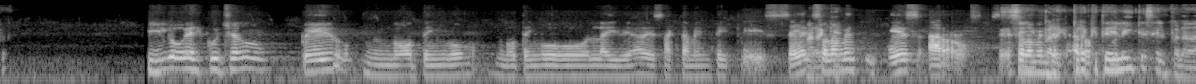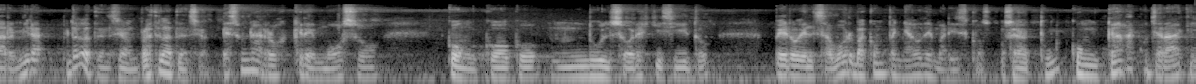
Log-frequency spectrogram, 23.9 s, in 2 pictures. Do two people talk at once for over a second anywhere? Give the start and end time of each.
10.0-11.2

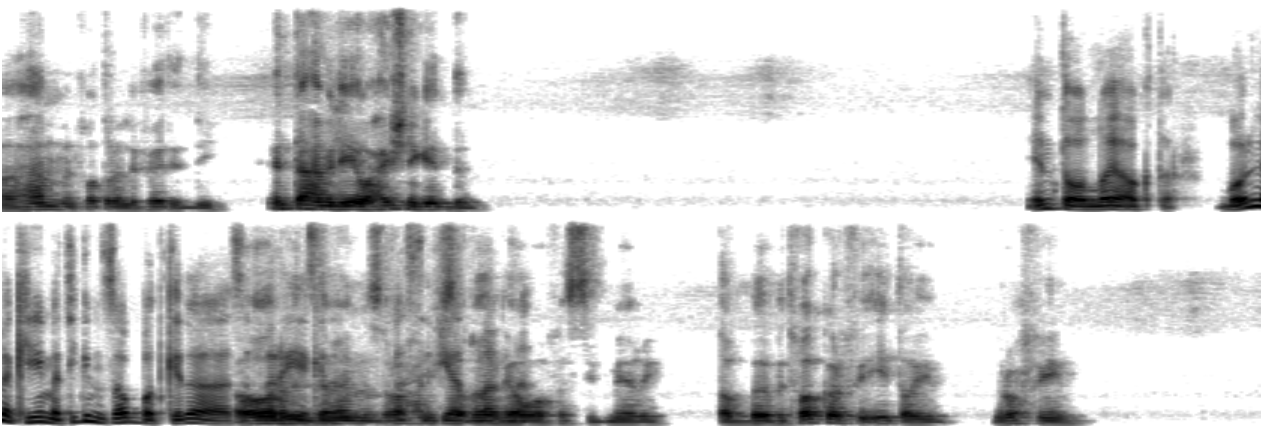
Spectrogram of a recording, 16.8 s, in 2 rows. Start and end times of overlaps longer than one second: 9.9-11.9

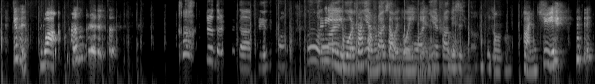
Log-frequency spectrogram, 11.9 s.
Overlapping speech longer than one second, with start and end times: 6.4-9.2

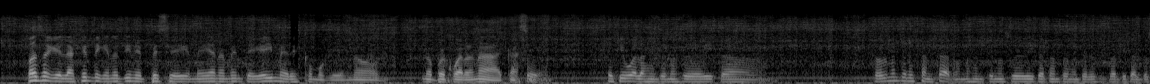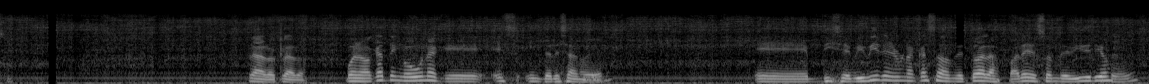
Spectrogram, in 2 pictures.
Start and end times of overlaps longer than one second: none

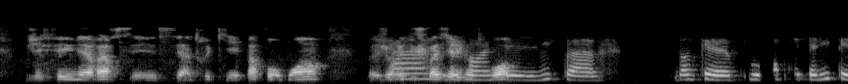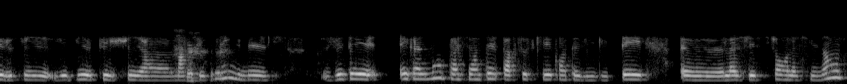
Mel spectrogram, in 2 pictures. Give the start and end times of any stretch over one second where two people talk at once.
3.9-5.2

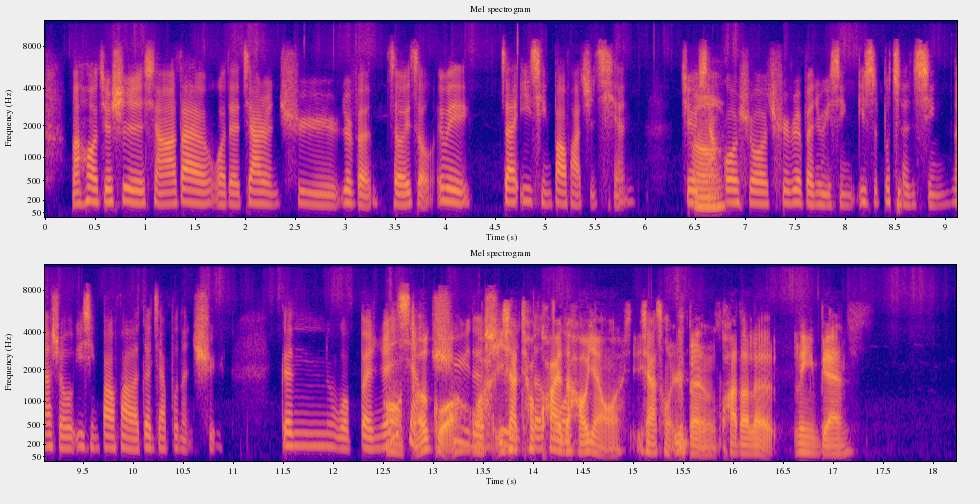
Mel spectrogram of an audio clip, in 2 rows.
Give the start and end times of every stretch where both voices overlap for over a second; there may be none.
12.5-14.4

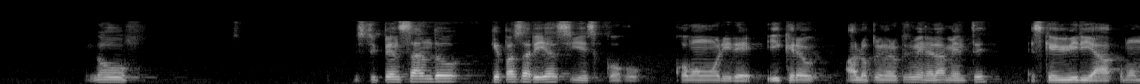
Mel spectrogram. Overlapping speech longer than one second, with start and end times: none

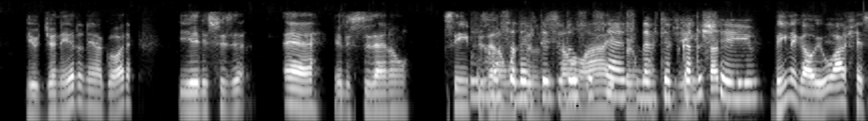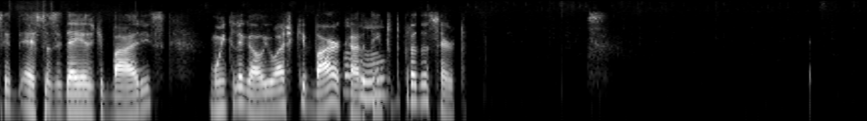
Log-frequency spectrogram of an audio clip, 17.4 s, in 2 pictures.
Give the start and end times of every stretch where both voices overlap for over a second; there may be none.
4.7-7.3

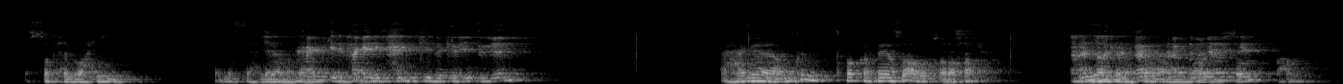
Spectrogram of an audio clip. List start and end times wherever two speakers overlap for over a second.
2.6-3.8, 10.8-12.4

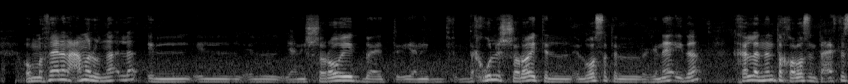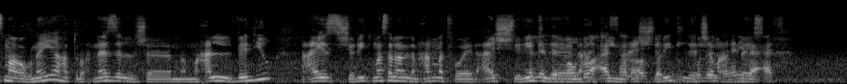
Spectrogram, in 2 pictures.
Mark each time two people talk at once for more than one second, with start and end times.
13.7-16.1

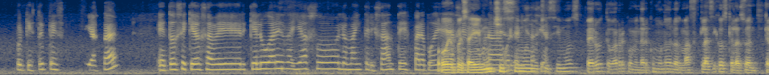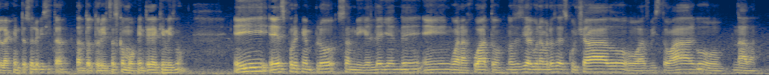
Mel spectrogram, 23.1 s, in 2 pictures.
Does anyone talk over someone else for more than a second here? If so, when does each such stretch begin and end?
6.6-8.3

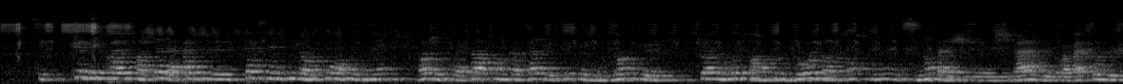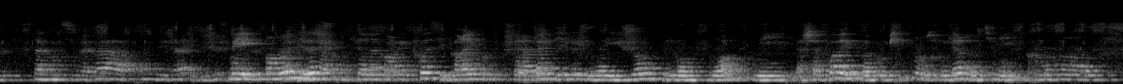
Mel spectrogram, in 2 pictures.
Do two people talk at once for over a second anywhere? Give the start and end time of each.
13.5-15.2

